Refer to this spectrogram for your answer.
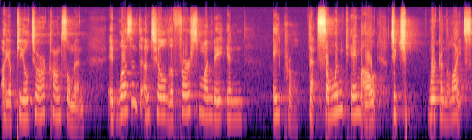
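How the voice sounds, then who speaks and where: Against noticeable background noise, the voice moves at a fairly slow pace with ordinary pitch variation. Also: woman, medium pitch for a woman. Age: 80s+. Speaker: resident asking a question. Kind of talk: public complaint at town hall. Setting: school town hall meeting with audience.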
